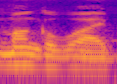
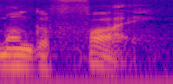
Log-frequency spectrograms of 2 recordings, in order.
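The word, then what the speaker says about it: Mangawhai: Well, it looks like Maunga Wai, but it's the Maori pronounce it Maunga Whai, W-H.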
